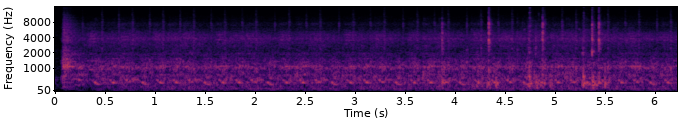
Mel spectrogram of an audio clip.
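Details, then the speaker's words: Volvo 240 carbureted, fuel tank refitted and new fuel lines fitted, previously ran from a remote fuel bottle: cranks well with choke out, steady churning about two turns a second, no firing at all; fuel delivery to carb being checked; cranks, no start. "So she cranks quite well, chokes out. But no fire."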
